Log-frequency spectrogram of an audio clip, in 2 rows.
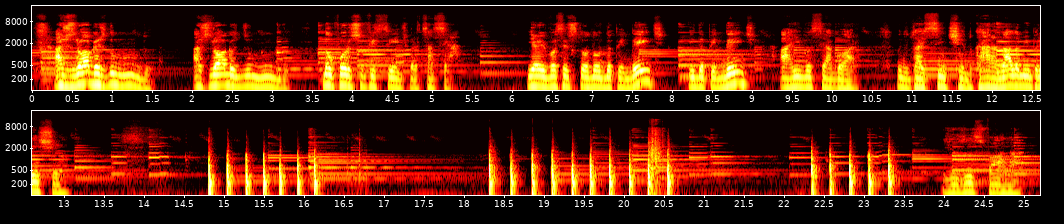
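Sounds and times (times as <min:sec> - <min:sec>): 
speech: 0:00.3 - 0:05.4, 0:06.2 - 0:13.2
firm knocking on a door: 0:14.8 - 0:16.3, 0:18.3 - 0:20.7, 0:22.4 - 0:23.5.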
